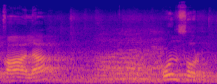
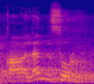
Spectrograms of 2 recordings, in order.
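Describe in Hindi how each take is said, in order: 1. दोनों शब्द अलग-अलग बोले जाते हैं, स्वर रहता है। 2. शब्द आपस में मिल जाते हैं, स्वर गिर जाता है।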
